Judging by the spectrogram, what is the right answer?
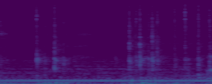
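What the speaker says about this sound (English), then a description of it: "what am I typing in here?" Keys clatter on a computer keyboard in uneven bursts of clicks, close and fairly quiet over a steady low hum, with no talking.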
